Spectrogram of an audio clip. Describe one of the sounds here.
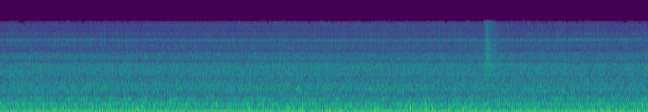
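A crane engine rumbles steadily nearby.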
